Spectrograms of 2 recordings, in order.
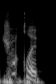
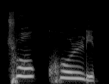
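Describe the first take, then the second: First: It is said with an English pronunciation. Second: It is said with a Korean accent. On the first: "Kalau dalam bahasa Inggris kan kita sebutnya chocolate" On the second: "mereka nyebutnya pakai logat Korea"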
